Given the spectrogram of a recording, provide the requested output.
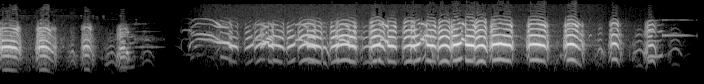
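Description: A gull's loud, strident cries: a few short harsh notes, then a rapid run of ringing yelps at about two to three per second.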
